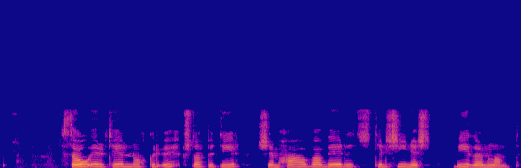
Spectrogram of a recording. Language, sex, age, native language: Icelandic, female, 18-19, Icelandic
